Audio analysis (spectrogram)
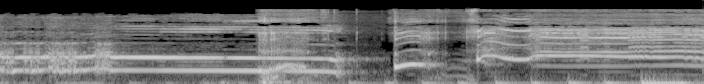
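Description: A rooster crows loudly, its harsh, wavering call repeating in a couple of overlapping bursts with no talking.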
